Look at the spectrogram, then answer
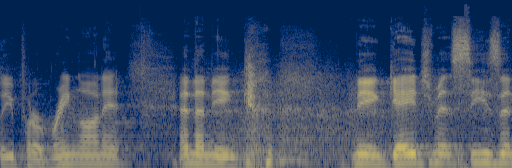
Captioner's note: congregation laughs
